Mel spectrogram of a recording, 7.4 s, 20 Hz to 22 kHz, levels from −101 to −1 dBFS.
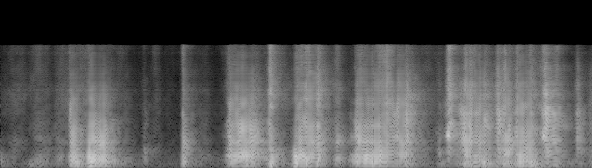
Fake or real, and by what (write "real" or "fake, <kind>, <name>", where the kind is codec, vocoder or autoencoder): fake, vocoder, Vocos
